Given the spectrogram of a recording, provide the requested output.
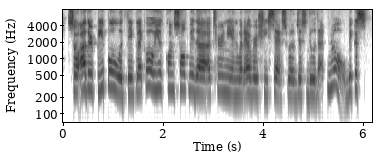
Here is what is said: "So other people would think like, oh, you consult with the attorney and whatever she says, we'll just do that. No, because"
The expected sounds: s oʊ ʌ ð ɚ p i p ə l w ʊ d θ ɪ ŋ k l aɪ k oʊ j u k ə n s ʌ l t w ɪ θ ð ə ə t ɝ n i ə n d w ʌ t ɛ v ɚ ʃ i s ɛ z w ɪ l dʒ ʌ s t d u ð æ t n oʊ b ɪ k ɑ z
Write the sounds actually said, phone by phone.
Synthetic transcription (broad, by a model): s oʊ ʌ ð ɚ p i p ə l w ʊ d θ ɪ ŋ k l aɪ k oʊ j u k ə n s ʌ l t w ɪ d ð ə ə t ɝ n i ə n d w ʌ t ɛ v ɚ ʃ i s ɛ s w ɪ l dʒ ʌ s t d u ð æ t n oʊ b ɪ k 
